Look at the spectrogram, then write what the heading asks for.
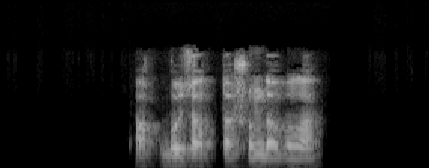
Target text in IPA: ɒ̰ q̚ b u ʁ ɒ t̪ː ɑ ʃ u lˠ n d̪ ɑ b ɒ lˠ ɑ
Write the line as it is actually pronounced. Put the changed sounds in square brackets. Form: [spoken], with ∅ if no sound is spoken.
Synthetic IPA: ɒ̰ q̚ b u [z] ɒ t̪ː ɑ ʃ u [∅] n d̪ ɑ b [u] lˠ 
